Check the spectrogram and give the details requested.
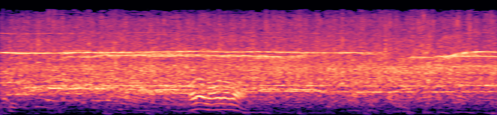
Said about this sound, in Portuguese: É uma salva de palmas pra produção antes desse trocar o take.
